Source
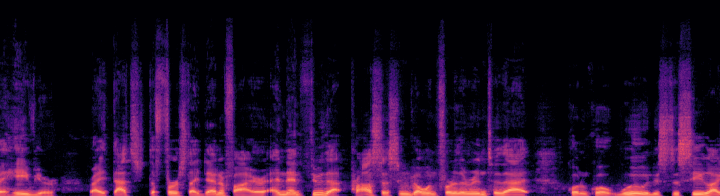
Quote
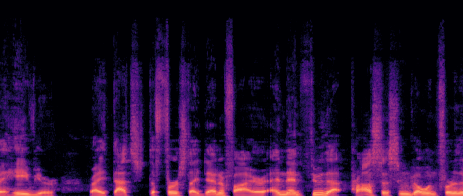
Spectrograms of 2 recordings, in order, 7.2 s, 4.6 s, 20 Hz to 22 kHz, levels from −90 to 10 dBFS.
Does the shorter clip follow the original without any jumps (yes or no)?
yes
